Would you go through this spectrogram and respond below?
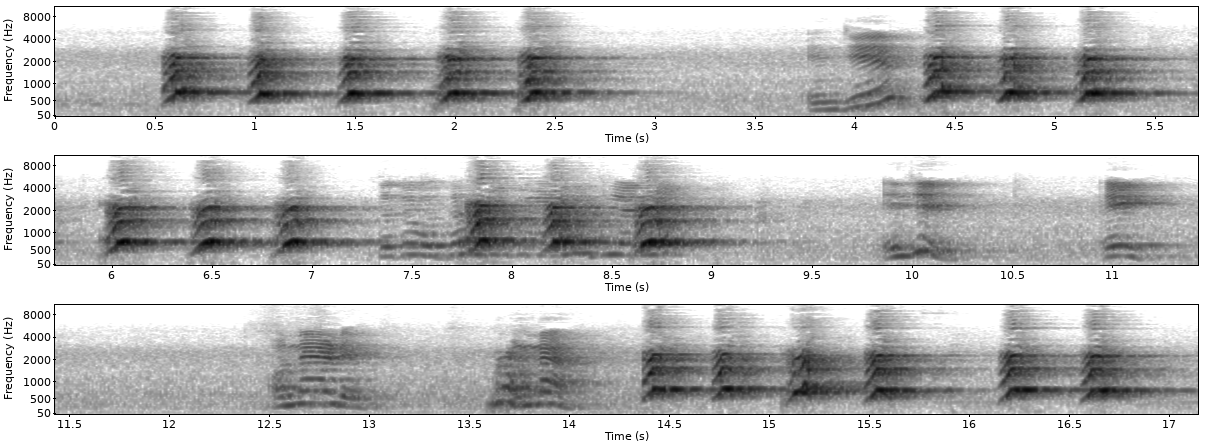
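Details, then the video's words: Arguing with its owner, a German Shepherd dog gives fast strings of short ringing barks in groups of three to five, with scattered lower rising sounds and brief gaps in between. "Dog Arguing With Owner"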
